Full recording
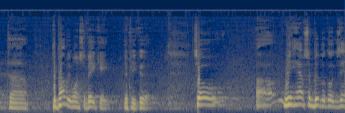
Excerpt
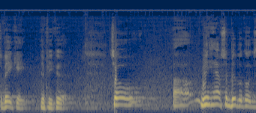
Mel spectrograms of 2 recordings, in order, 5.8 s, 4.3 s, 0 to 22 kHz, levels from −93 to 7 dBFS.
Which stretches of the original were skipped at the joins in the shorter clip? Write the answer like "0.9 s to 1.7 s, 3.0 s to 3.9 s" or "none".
none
